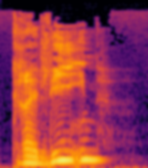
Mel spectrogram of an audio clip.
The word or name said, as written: ghrelin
